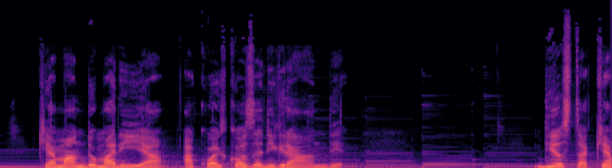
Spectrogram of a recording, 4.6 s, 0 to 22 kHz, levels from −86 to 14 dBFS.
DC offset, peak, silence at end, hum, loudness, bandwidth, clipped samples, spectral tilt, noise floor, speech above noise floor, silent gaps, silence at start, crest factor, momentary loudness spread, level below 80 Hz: under 0.1%; -4 dBFS; 0 s; none; -20 LUFS; 19.5 kHz; under 0.1%; -5 dB/octave; -44 dBFS; 25 dB; none; 0 s; 16 dB; 14 LU; -46 dBFS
